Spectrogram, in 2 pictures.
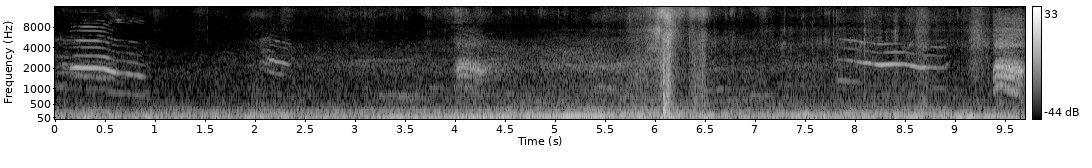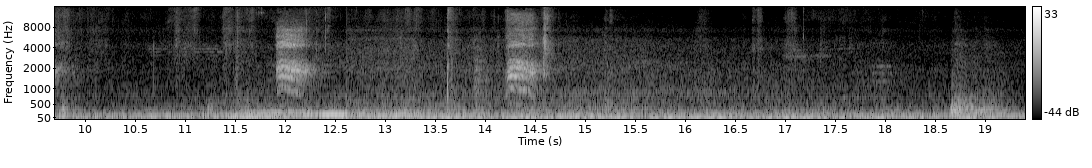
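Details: Tiny kitten trapped in a net on a road gives several short, high meows that slide downward, scattered through the stretch, over a steady low rumble of traffic and occasional knocks.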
